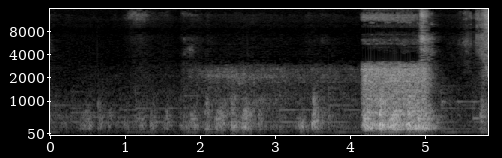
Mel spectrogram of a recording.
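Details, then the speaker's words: Fetal heartbeat on ultrasound at 9 weeks 4 days of pregnancy, rate 167 beats per minute; fast soft rhythmic pulses followed by rustling noise. "قلب در حال حاضر 167 است. صد و شصت ضربه در دقیقه"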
